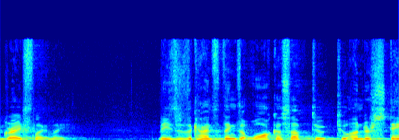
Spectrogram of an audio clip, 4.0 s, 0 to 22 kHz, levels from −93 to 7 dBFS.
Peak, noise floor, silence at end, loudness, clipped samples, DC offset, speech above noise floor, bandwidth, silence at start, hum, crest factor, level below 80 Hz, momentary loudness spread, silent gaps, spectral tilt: -10 dBFS; -68 dBFS; 0 s; -28 LUFS; under 0.1%; under 0.1%; 41 dB; 16 kHz; 0 s; none; 18 dB; -74 dBFS; 9 LU; none; -7 dB/octave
